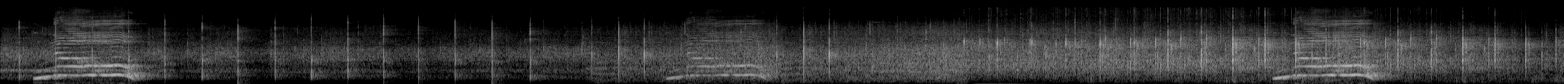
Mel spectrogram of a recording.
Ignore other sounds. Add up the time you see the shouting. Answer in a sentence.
The shouting can be heard for 3 seconds in total.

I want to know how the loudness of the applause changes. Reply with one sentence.
The loudness of the applause goes up.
